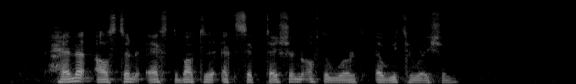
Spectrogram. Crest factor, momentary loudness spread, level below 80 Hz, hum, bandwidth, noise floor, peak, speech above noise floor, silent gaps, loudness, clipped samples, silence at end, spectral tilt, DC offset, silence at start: 20 dB; 7 LU; -72 dBFS; none; 14.5 kHz; -70 dBFS; -18 dBFS; 33 dB; none; -37 LUFS; under 0.1%; 1.2 s; -5 dB/octave; under 0.1%; 0.5 s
